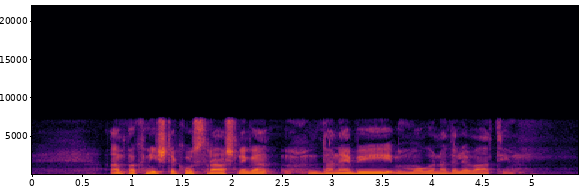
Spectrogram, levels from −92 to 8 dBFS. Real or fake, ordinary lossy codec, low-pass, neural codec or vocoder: real; none; 7.2 kHz; none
